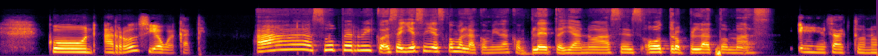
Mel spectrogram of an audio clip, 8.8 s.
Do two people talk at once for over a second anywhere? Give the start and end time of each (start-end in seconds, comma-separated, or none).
none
